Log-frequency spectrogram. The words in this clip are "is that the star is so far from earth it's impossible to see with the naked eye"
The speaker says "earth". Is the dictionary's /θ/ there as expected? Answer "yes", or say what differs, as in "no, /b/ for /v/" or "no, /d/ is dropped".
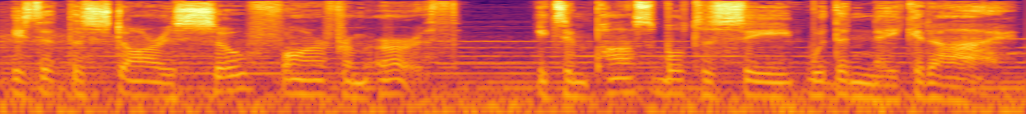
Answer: yes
